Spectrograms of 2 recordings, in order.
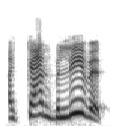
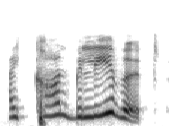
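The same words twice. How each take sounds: First: It sounds angry and upset. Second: It sounds surprised, with a rising tune.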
